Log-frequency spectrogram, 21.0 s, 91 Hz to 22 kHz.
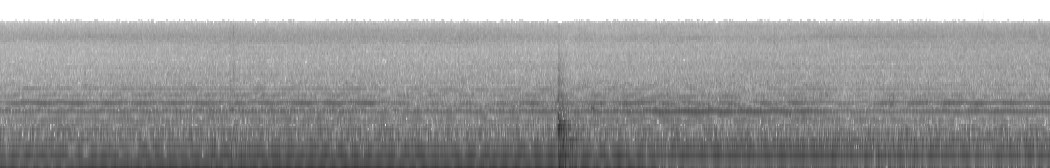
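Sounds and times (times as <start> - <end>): deep low hum: 0.0 - 14.2
sharp knock: 11.1 - 11.6.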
